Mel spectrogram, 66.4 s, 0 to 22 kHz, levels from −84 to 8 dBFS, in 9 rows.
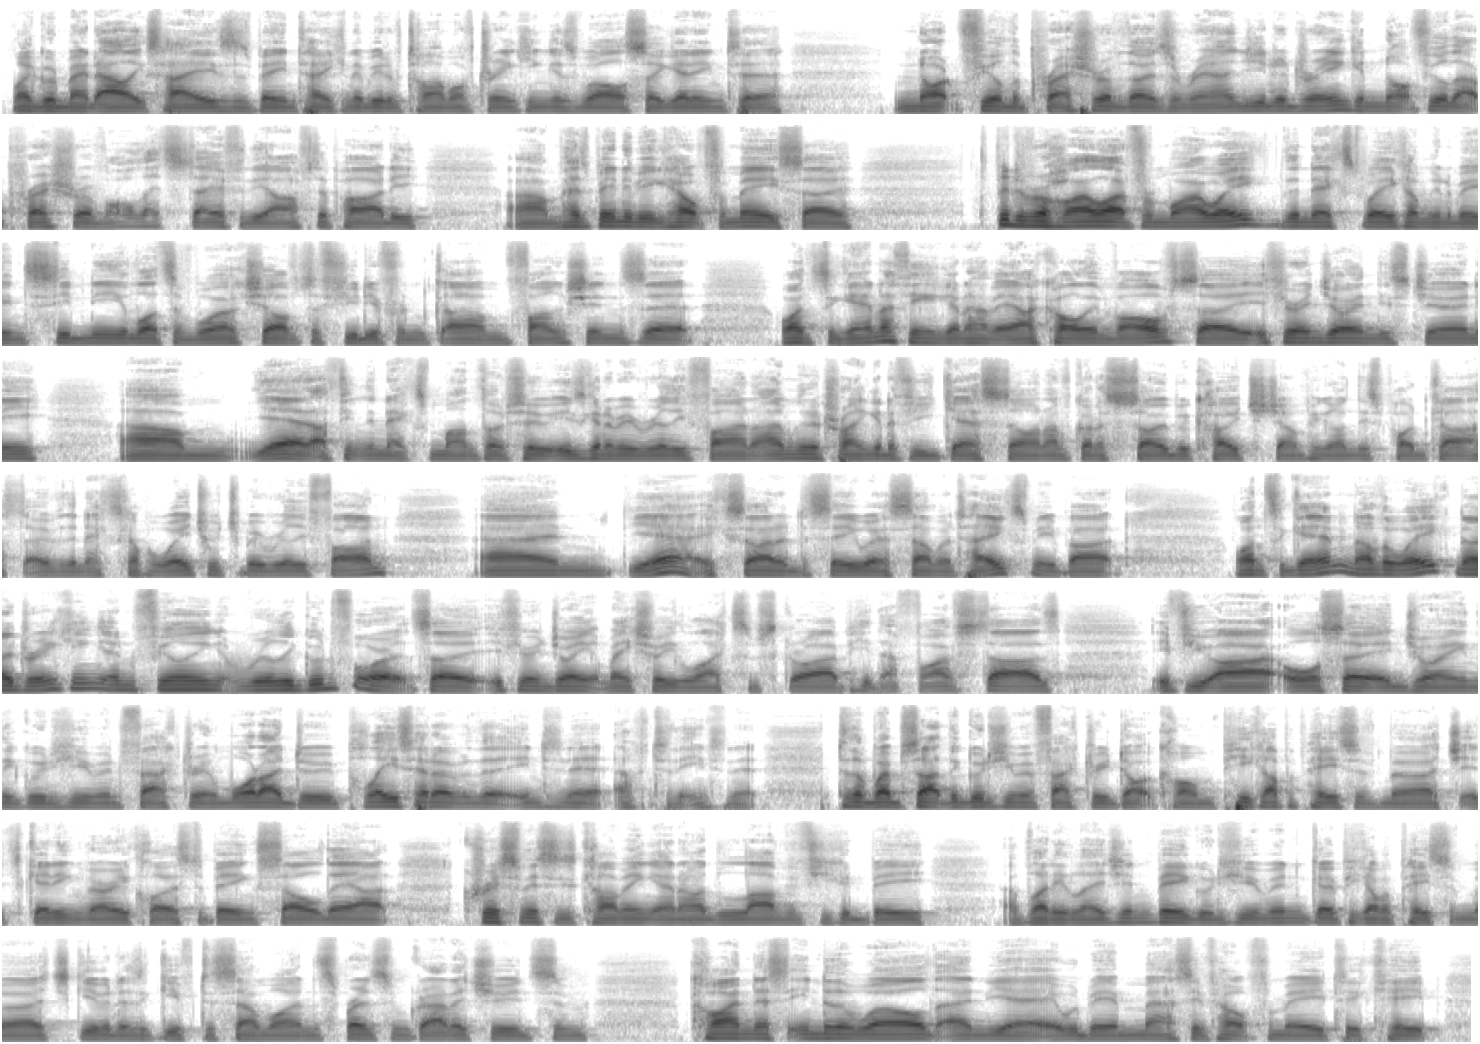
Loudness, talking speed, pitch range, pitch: -27 LUFS, 240 wpm, 95-105 Hz, 95 Hz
